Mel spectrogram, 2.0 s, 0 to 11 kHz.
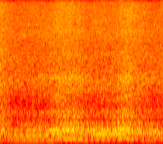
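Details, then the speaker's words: Previously flooded 2020 Can-Am XMR 850 after all fluids changed, revving: pulls up smoothly to an even, steady drone, no longer misfiring, no knocks, running clean and fairly quiet. "Hey it sounds a whole lot better it's not misfiring you gotta be careful with them nabis"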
